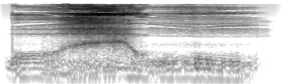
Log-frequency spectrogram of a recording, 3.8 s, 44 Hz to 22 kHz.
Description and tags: Zombie tries to talk
Inhuman creature zombie-like gasps. Zombie voices acted and recorded by me. Using Yamaha pocketrak W24.
inhuman, breath, snort, undead, brute, male, zombie, chock, horror, beast, gasps, moan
